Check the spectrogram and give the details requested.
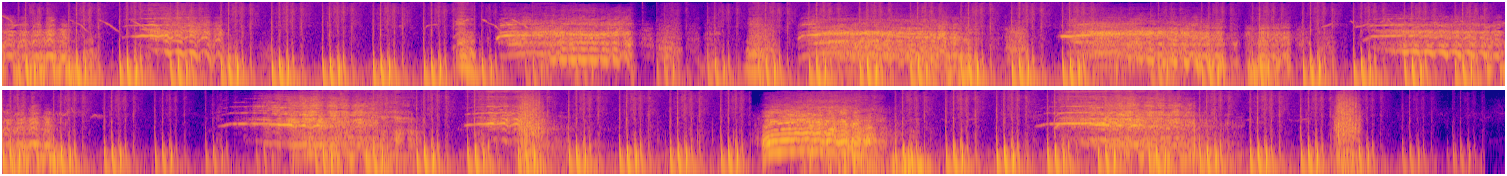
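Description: Horses neighing again and again, long wavering whinnies every few seconds, over the steady clip-clop of hooves.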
